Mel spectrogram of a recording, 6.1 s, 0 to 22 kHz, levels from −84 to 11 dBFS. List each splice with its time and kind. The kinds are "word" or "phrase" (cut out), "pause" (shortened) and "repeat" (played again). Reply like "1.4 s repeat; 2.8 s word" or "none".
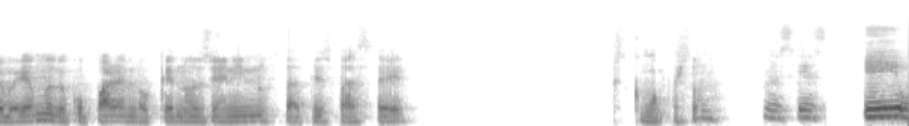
none

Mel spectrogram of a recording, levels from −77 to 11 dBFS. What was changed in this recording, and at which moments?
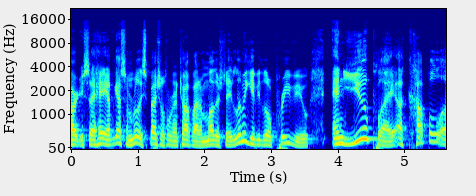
1.4 s word

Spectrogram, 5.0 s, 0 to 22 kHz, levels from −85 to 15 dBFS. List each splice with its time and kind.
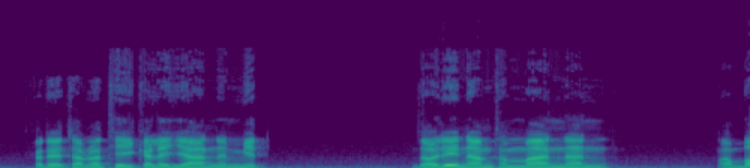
none

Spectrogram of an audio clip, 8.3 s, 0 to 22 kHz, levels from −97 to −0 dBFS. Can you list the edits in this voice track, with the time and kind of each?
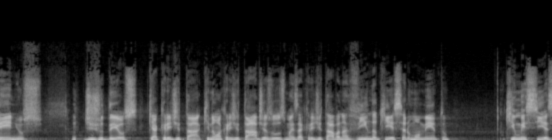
1.1 s word; 2.1 s pause; 3.9 s word; 5.7 s phrase

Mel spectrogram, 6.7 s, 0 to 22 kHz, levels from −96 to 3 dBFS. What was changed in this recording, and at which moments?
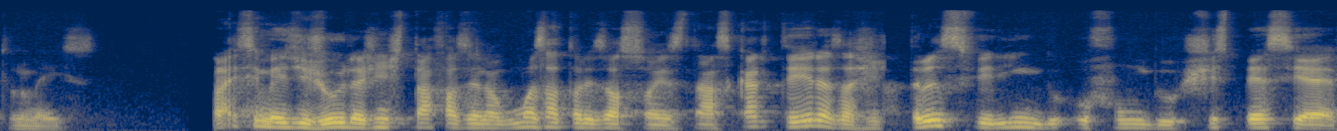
4.4 s word

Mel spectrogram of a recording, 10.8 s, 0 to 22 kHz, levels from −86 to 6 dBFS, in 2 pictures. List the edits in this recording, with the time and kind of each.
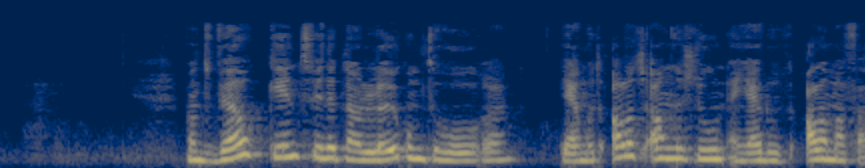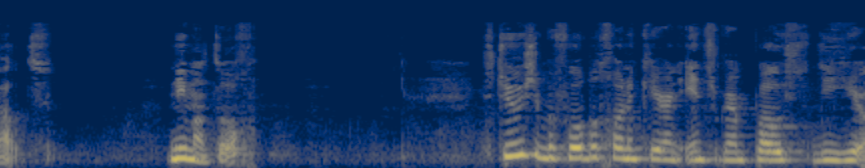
none

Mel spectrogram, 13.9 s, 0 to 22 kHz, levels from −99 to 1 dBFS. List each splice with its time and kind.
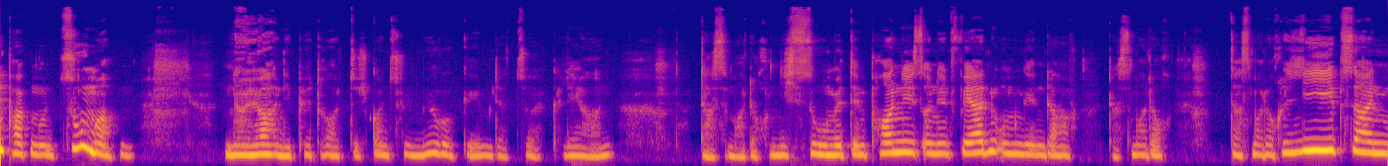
none

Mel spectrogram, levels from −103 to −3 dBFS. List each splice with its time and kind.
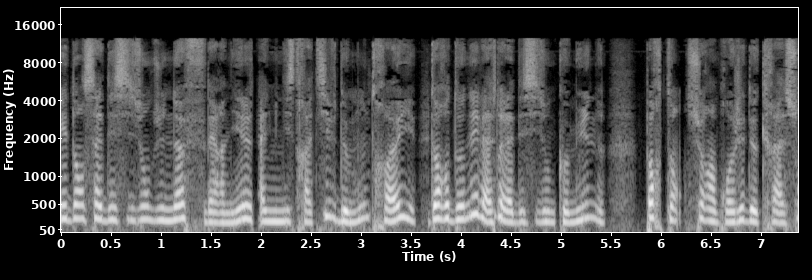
1.4 s word; 1.9 s word; 3.7 s word; 4.3 s word; 4.9 s word

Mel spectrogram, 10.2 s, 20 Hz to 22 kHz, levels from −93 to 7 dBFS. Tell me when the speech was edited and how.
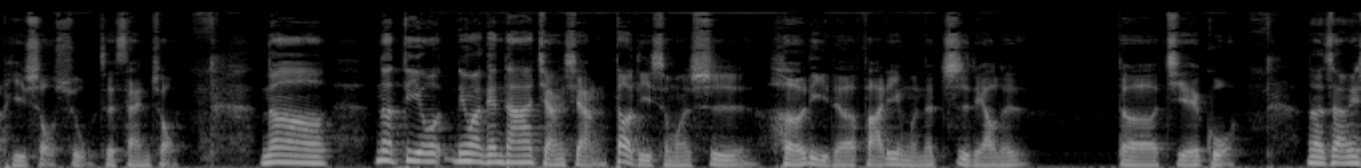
none

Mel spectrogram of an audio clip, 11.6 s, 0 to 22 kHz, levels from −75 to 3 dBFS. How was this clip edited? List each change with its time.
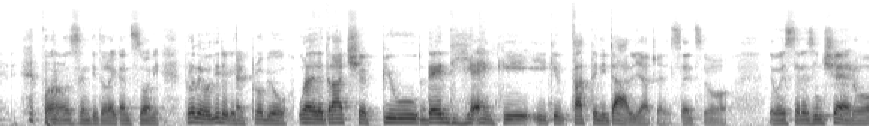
3.1 s phrase; 3.9 s pause; 5.6 s word

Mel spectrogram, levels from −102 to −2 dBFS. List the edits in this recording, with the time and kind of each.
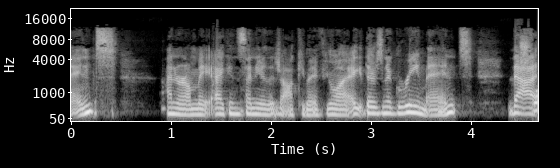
none

